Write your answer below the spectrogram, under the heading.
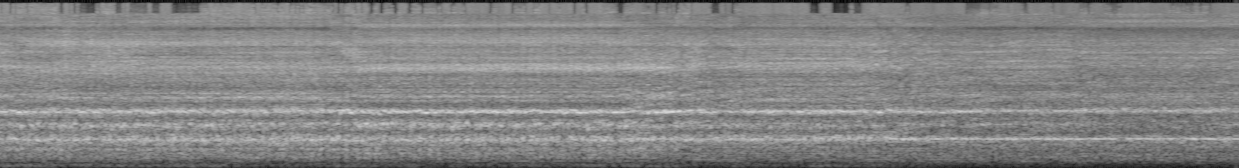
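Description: A loud, steady rushing hiss with a high whistle riding on top and almost no low end. It sounds like steam escaping somewhere on the boiler.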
